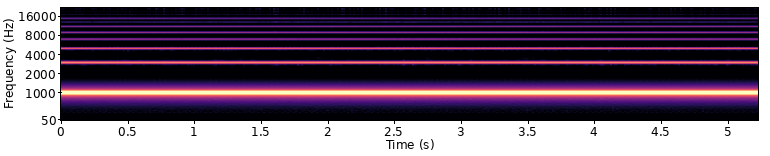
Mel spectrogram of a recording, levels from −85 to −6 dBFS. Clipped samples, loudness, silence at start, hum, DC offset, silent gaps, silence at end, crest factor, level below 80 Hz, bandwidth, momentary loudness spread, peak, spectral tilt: 10%; -2 LUFS; 0 s; none; under 0.1%; none; 0 s; 2 dB; under -90 dBFS; 11.5 kHz; 0 LU; 0 dBFS; 6.5 dB/octave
